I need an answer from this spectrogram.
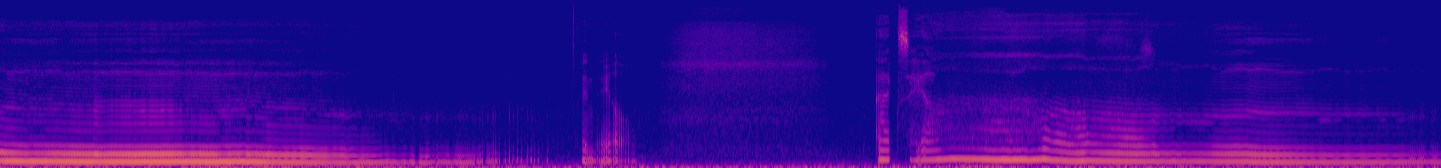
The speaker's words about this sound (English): Inhale through your nose. And hum your exhale.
